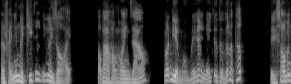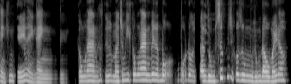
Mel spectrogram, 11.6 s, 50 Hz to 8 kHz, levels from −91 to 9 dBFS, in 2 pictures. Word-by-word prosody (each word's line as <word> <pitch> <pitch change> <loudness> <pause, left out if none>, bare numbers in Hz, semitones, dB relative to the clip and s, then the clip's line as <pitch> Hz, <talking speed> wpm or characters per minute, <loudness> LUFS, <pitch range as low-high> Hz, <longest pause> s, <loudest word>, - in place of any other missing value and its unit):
Là 135 - -2
phải 130 - -5
những 170 +5 +2
người 160 - +2
tri 190 +2 -4
thức, 230 0 -5
những 190 - -6
người 180 -4 +1
giỏi, 100 -10 -6 0.5
họ 135 - -6
vào 140 -2 -2
họ 135 - -5
học 135 0 -7
ngành 125 -1 -3
giáo, 145 - -5 0.3
nhưng 190 +1 -3
mà 205 - -6
điểm 170 - +3
của 100 -1 -10
mấy 120 +8 -8
cái 185 - -5
ngành 140 -6 -7
đấy 135 +4 -7
thường 180 -2 -6
thường 145 -4 -7
rất 175 - -6
là - - -5
thấp 240 +7 -6 0.5
để 125 -1 -5
so 170 +10 -2
với 195 +2 -1
ngành 160 -5 -1
kinh 180 +2 -4
tế 155 +2 +3
này, 170 -7 0
ngành 130 -1 0
ng 130 0 -12 0.2
công 170 +1 0
an 180 -1 +3
các 185 +1 -8
thứ, 180 +1 0
mà 170 -1 +3
trong 195 +3 -1
khi 205 - 0
công 200 +1 +2
an 205 -1 +6
bây 205 +1 +5
giờ 200 - +4
bộ 190 0 -1
bộ - - -6
đội 190 -3 -2
toàn 175 0 +4
dùng 175 -1 +5
sức 285 - +3
chứ 270 - -3
có 205 - +4
dùng 185 -3 +3
dùng 165 +1 +2
đầu 170 -1 +7
mấy 165 +2 +4
đâu. 200 0 +1
170 Hz, 315 wpm, -23 LUFS, 140-190 Hz, 0.5 s, đầu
